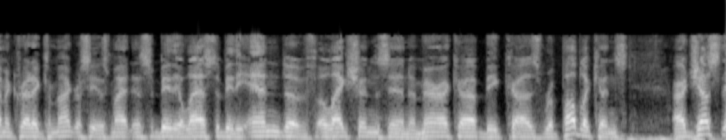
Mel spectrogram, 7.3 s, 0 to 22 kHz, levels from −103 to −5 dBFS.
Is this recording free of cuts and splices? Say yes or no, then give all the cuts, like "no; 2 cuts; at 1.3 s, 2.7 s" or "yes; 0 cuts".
yes; 0 cuts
